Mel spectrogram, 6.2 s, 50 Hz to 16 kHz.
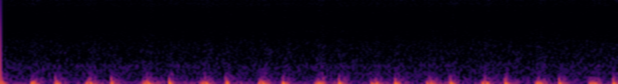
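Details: Adult male, recently sick, fast heartbeat recorded after a hard cough: strong, regular lub-dub heartbeats at a quick pace of about 105 beats a minute, tachycardia.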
